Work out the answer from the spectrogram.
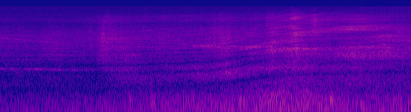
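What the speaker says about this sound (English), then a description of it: "Around to the EasyJet, we're just departing now." An EasyJet airliner departs Luton Airport in fog, its engine roar a steady broadband rumble that swells gradually and holds loud throughout, with no voices.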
